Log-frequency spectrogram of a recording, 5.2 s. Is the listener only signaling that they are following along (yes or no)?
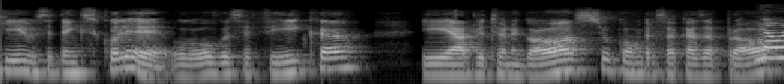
no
